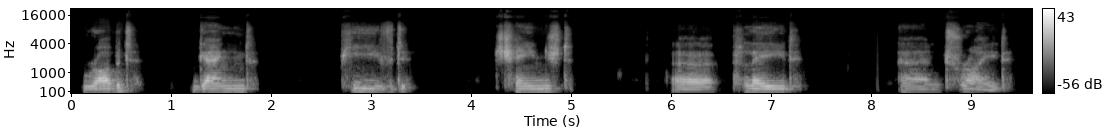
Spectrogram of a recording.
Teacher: we pronounce it as d after voiced consonants and vowels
